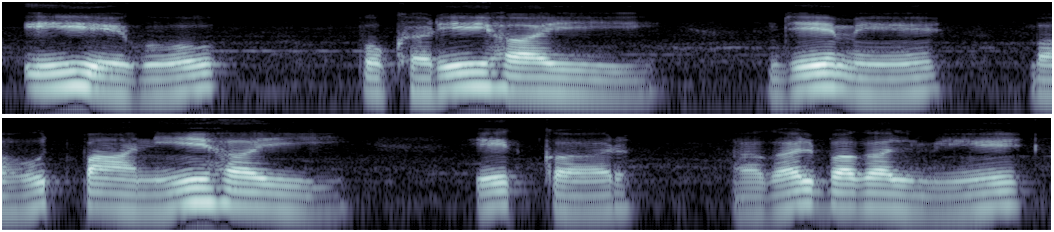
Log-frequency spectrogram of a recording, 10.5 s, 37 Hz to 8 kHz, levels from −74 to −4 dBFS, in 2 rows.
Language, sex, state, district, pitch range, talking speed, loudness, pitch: Maithili, male, Bihar, Samastipur, 100-120 Hz, 75 wpm, -20 LUFS, 110 Hz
